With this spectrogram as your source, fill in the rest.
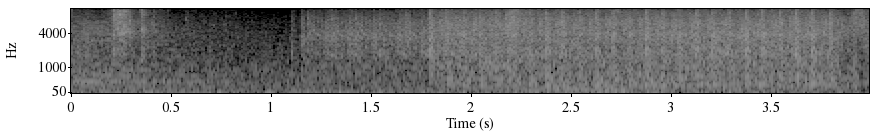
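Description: Rapid gunfire in the PS5 shooter Resistance Retribution: a fast, continuous rattle of shots sits over a busy low rumble, steady and fairly quiet in level, with no voices.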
